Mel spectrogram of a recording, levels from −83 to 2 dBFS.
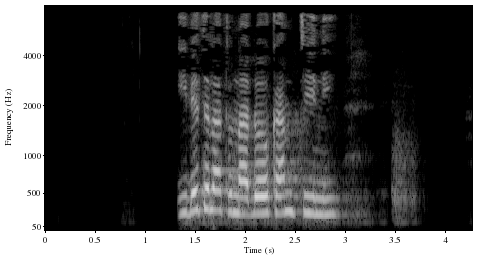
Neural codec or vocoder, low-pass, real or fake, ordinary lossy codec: none; 7.2 kHz; real; MP3, 32 kbps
